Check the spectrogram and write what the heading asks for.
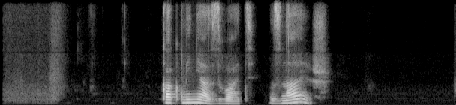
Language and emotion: Russian, neutral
